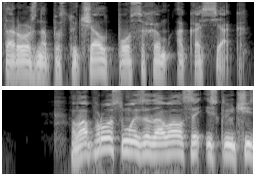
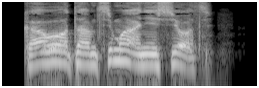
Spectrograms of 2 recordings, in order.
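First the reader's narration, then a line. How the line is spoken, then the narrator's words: Hoarse, weak female voice. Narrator (Russian): Ответил мне хриплый и слабый голос, лишь отдаленно напоминающий женский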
